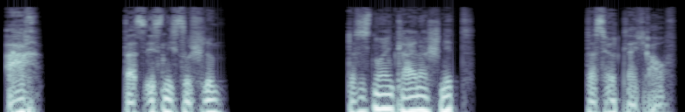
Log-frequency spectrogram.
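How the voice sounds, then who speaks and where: A man playing a gentle, helpless father who talks in a soothing, apologetic way. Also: sits low, takes it slowly, slightly rough, no room sound, clean studio sound, full character voice.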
